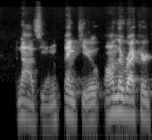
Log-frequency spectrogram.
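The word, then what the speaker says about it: Minasian: Ron, how do I pronounce the Angels GM last name? Manazian.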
